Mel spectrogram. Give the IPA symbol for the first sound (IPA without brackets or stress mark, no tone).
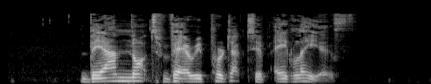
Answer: ð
